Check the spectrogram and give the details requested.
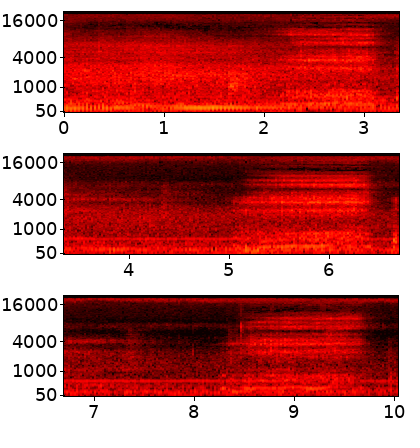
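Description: Repeated vibrating snores, about three in ten seconds, over steady room hum; ordinary loud snoring in sleep.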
